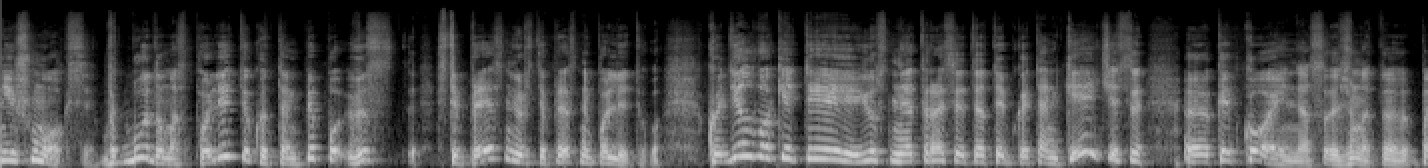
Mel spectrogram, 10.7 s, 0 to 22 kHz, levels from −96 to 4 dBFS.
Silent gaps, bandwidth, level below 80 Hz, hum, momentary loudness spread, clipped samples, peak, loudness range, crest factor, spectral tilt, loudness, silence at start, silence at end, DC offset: none; 15 kHz; -64 dBFS; none; 7 LU; under 0.1%; -6 dBFS; 2 LU; 16 dB; -6 dB/octave; -24 LUFS; 0 s; 0 s; under 0.1%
